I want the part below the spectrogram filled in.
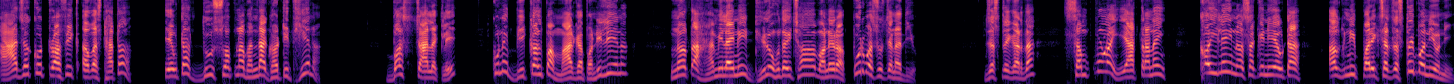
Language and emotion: Nepali, angry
